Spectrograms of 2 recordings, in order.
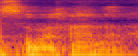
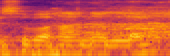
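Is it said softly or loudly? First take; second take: softly; loudly. First: It is said at normal, softer volume. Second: It is said more loudly.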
